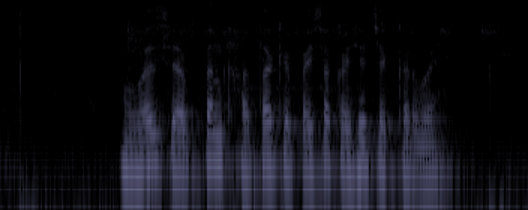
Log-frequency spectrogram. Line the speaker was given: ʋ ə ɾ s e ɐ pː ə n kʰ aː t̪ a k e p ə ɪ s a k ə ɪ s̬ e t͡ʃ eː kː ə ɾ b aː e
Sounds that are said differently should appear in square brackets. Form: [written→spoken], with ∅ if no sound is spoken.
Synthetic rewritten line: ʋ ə [ɾ→l] s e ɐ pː ə n kʰ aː t̪ a k e p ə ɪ s a k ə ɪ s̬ e t͡ʃ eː kː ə ɾ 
